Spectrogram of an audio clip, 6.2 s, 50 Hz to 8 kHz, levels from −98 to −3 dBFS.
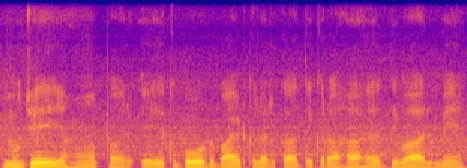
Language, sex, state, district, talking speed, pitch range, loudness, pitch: Hindi, male, Madhya Pradesh, Katni, 125 wpm, 120-135 Hz, -17 LUFS, 125 Hz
